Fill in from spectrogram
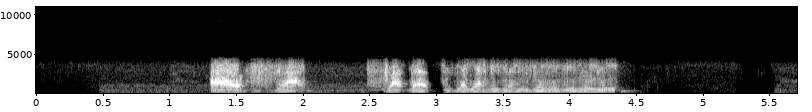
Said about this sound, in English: That's a duck running for its life.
